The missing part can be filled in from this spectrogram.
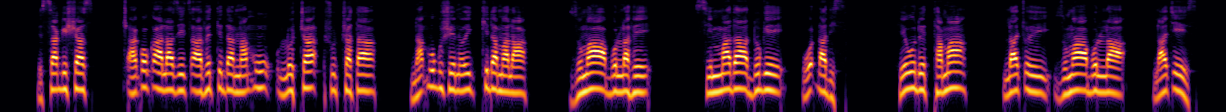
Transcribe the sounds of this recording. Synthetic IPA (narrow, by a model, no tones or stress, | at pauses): hɛsːɐɡɪʃːɐs | t͡ʃʼaːkʼːɔkʼaːlɐzɪt͡sʼaːfɛt̪ːɪd̪ɐnɐmːʊlɔt͡ʃːɐʃʊt͡ʃːɐt̪ɐ | nɐmːʊɡʊʃɛnɔjkːɪd̪ɐmɐlɐ | zʊmaːbɔlːɐfɛ | sɪmːɐd̪ad̪ʊɡe | wɔɗːɐd̪ɪs | hɛwɔd̪ɛt̪ɐma | lɐt͡ʃʼɔjzʊmaːbɔlːɐ | lɐt͡ʃʼeːs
